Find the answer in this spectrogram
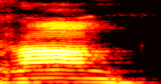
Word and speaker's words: रां: ओम, रा के ऊपर अंग की मात्रा है, रांग, राम नहीं है, रांग है।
